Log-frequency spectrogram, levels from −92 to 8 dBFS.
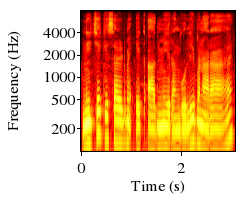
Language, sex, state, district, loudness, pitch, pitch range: Hindi, male, Jharkhand, Garhwa, -17 LUFS, 125 Hz, 100-150 Hz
